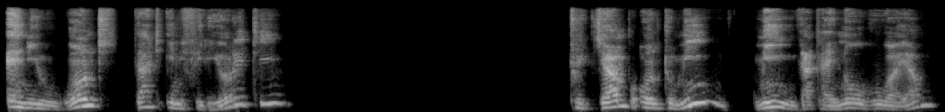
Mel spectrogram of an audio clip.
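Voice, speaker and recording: A man's voice: fairly high pitch, sing-song, unhurried, breathy edge. A man from Kenya, a Kikuyu speaker, delivering a heated, profane monologue full of hammering repetition. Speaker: commentator. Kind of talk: impassioned monologue.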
